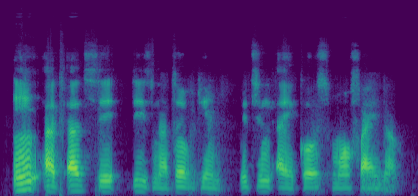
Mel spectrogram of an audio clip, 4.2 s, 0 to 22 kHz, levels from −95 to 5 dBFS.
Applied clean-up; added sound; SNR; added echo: neural mask model DeepFilterNet 3.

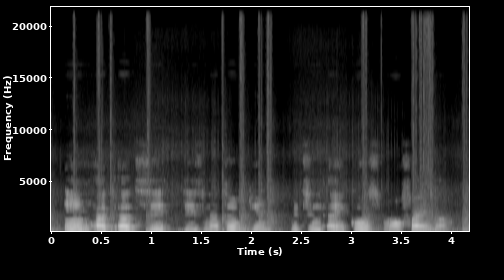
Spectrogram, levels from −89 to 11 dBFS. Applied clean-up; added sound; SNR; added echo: none; Fireworks; 17 dB; none.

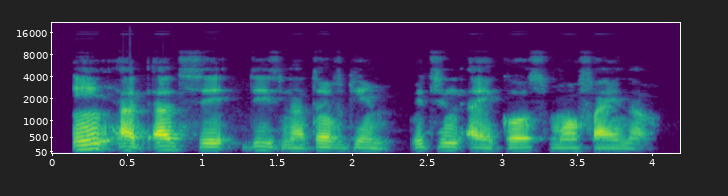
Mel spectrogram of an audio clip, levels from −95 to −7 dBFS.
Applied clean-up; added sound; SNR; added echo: none; none; none; none.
